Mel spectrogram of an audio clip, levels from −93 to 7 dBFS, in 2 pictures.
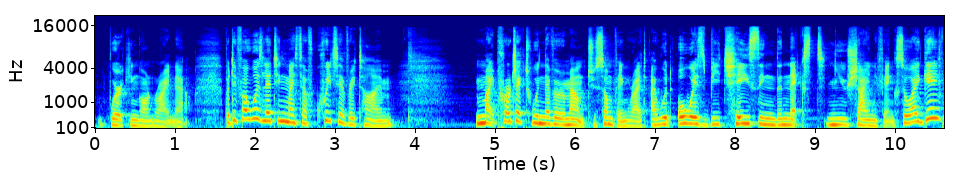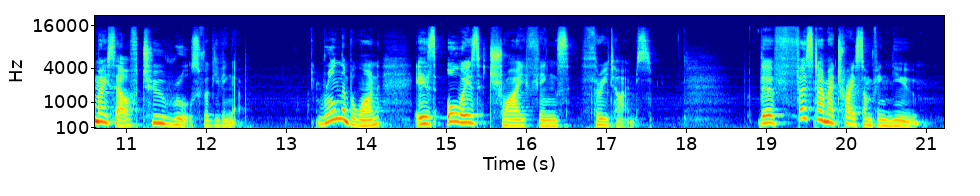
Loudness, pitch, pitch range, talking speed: -24 LUFS, 190 Hz, 160-230 Hz, 160 wpm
